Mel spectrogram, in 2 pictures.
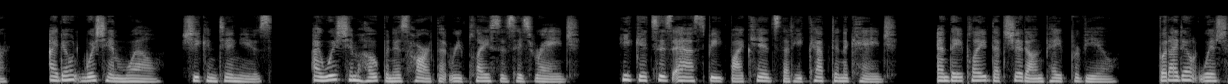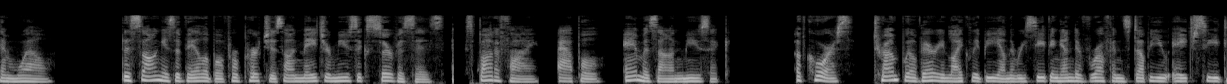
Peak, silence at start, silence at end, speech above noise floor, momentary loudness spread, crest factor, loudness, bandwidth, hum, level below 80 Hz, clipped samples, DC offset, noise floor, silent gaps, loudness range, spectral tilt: -8 dBFS; 0 s; 0.05 s; over 67 dB; 8 LU; 16 dB; -23 LUFS; 10.5 kHz; none; -58 dBFS; under 0.1%; under 0.1%; under -90 dBFS; 0.12-0.48 s, 2.74-3.11 s, 5.82-6.18 s, 9.00-9.36 s, 11.20-11.57 s, 12.84-13.47 s, 19.61-20.21 s; 2 LU; -5 dB/octave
